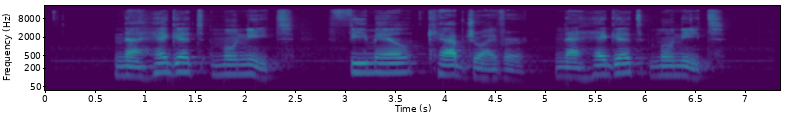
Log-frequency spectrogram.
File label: Female Cab Driver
